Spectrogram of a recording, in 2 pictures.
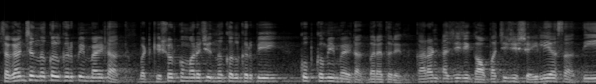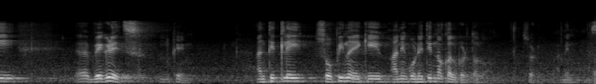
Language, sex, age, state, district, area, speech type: Goan Konkani, male, 45-60, Goa, Tiswadi, rural, spontaneous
